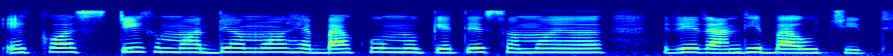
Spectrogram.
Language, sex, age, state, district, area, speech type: Odia, female, 18-30, Odisha, Kalahandi, rural, read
